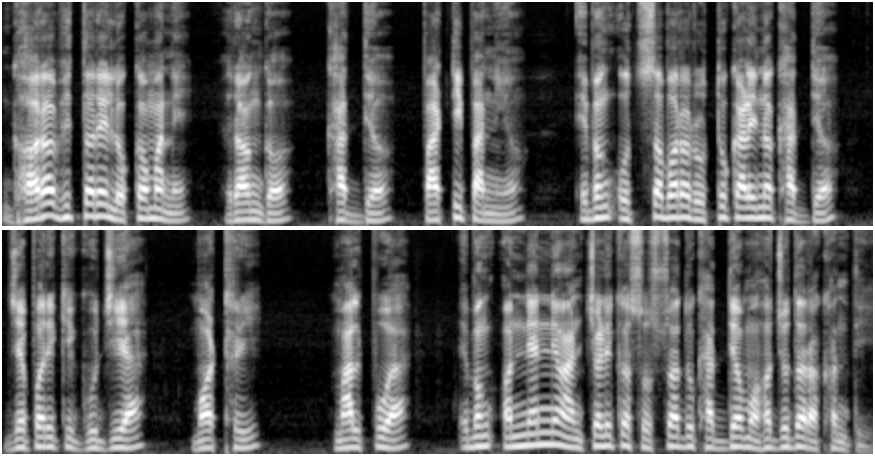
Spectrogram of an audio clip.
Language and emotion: Odia, neutral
